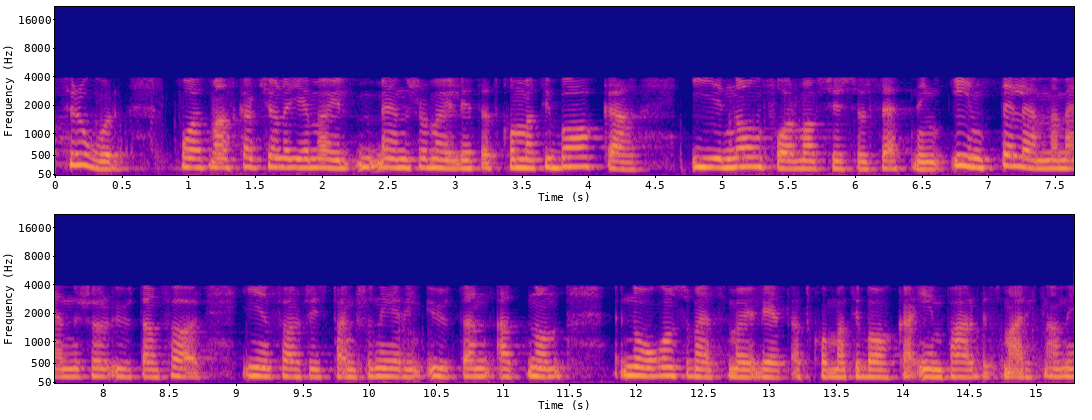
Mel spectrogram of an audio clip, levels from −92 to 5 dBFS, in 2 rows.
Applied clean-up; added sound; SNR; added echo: neural separator model SepFormer DNS4.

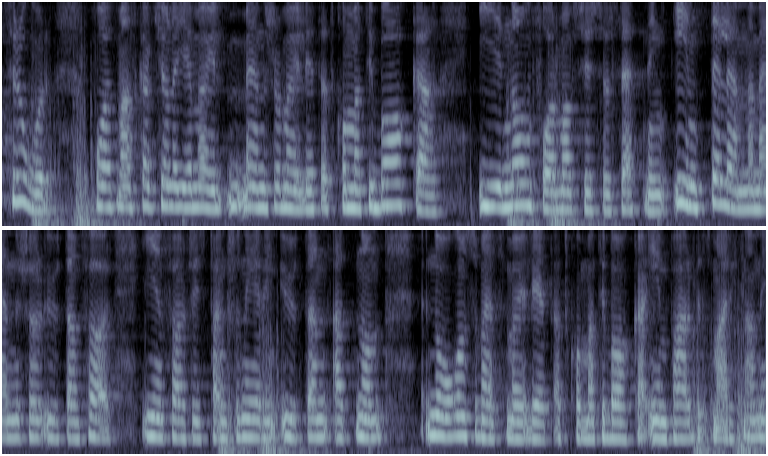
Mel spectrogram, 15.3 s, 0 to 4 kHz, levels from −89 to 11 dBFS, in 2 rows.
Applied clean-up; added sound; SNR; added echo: none; Thump, thud; 18 dB; reverberation time 0.3 s.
